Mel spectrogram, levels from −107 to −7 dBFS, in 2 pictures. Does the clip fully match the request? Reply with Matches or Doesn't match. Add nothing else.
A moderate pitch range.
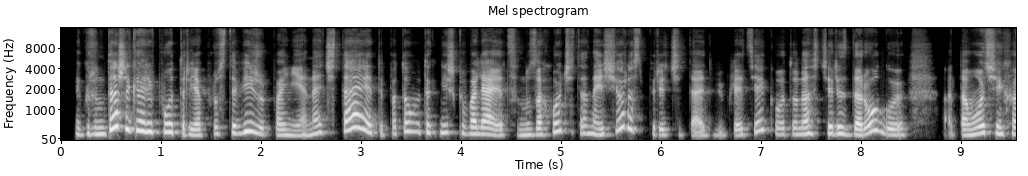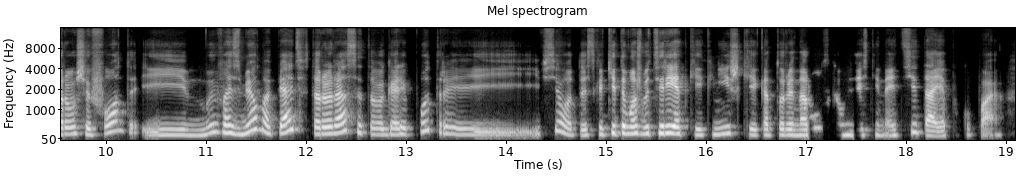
Doesn't match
